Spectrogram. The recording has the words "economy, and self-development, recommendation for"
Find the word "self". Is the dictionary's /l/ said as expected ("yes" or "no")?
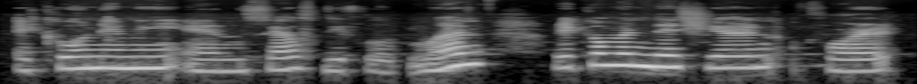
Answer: yes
